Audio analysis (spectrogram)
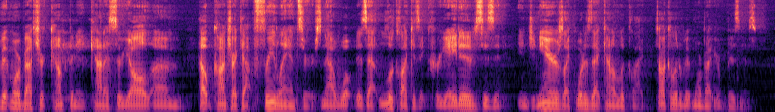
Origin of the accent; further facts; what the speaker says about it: Arkansas, United States; moved away; I'm from a really small town in Arkansas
